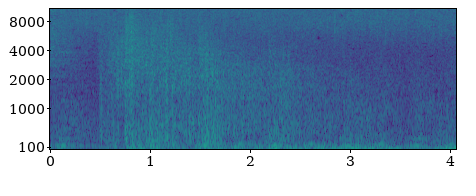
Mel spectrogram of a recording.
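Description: Thunder rolling with rain, the deep rumble swelling about half a second in and carrying on.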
